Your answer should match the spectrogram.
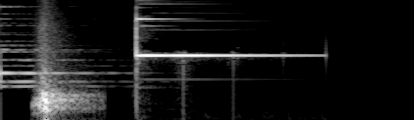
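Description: Outro sound effects: a chime rings out, a short low pop follows, then a bright, clear ding rings for about a second and cuts off abruptly.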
